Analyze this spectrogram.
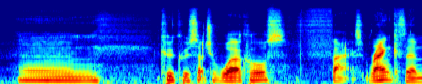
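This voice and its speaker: A man speaks with a slight Essex accent. His pitch sits in the medium range. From England, Essex. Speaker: football fan streamer. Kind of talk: live football watch-along commentary reading chat. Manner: casual, animated.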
